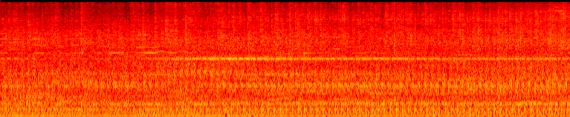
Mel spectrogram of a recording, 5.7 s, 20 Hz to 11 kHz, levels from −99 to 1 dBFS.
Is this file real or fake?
real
